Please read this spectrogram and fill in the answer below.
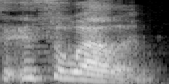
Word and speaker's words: Isoellen: Is it Isoellen? It's Isoellen. Isoellen. Okay, I do apologize. That's Isoellen. okay. It's a completely made-up name, so you can make up how you say it.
